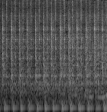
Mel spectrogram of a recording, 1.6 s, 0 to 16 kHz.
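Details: Honda XL250 rebuilt from two trashed bikes, engine reassembled: crisp, evenly spaced thumps at about seven a second with no miss, knock or rattle; healthy single pulling smoothly, normal running.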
